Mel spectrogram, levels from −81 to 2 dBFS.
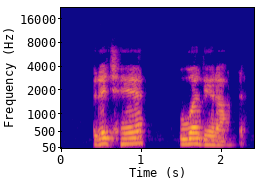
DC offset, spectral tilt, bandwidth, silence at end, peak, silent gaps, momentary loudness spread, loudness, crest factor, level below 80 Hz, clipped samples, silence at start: under 0.1%; -6.5 dB/octave; 7.4 kHz; 0.15 s; -2 dBFS; none; 8 LU; -19 LUFS; 18 dB; -62 dBFS; under 0.1%; 0.4 s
